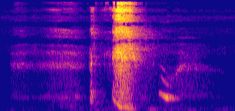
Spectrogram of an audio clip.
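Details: Female sneezing with a head cold: a quick indrawn breath, then one forceful, wet-sounding sneeze and a softer sound after it.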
